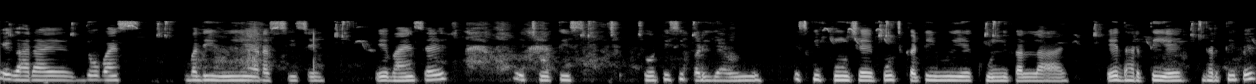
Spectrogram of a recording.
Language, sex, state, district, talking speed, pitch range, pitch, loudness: Hindi, female, Uttar Pradesh, Budaun, 170 wpm, 180-205 Hz, 190 Hz, -19 LUFS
